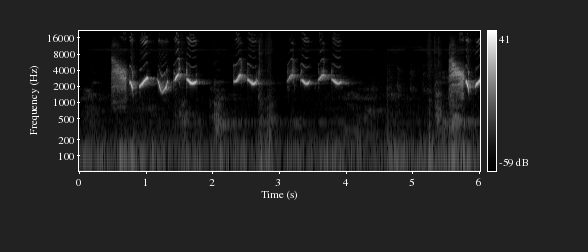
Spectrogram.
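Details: Iora song meant to make a silent bird answer: three separate bursts of looping, rising and falling whistles, with pauses between them.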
